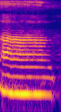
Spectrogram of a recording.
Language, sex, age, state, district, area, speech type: Maithili, female, 45-60, Bihar, Begusarai, rural, spontaneous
